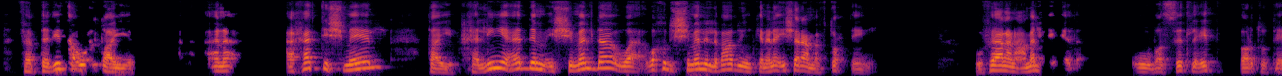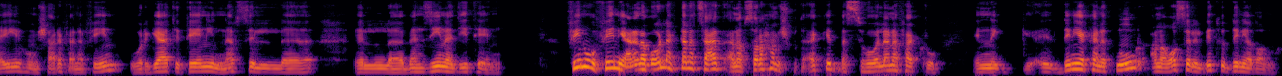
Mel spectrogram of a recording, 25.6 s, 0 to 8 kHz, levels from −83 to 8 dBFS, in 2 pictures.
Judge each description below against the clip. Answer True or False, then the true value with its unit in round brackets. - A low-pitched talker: False (145 Hz)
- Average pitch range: False (8.1 semitones)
